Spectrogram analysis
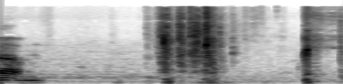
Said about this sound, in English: Do you want me to shuffle the cards? Yeah, that would be great. Get some good sound clips. Shuffle time.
